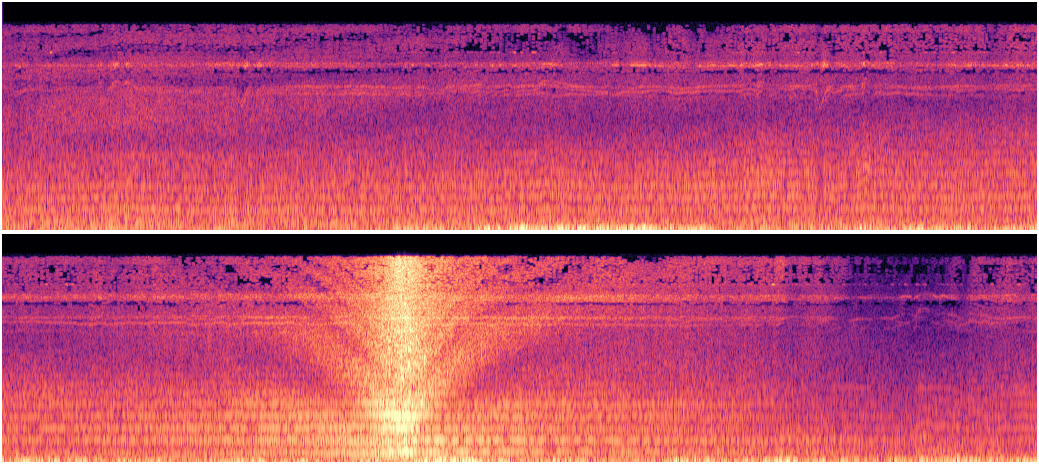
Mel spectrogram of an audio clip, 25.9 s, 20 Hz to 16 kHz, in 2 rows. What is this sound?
UAS Drone Pass 03
Recording of a DJI Phantom 4 Pro flying by. Recorded with a Tascam DR-40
